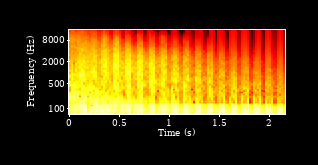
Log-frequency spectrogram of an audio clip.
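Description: A loud rapid-fire sound effect like a machine-gun burst, about ten sharp shots a second over a deep rumble.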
